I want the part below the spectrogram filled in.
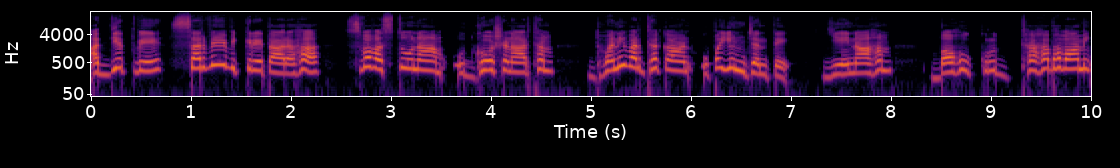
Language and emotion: Sanskrit, angry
